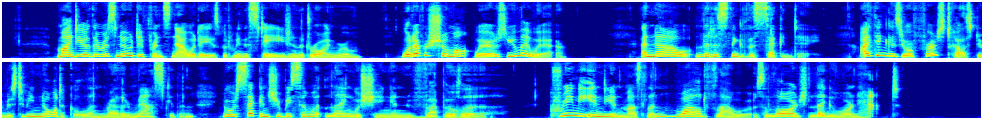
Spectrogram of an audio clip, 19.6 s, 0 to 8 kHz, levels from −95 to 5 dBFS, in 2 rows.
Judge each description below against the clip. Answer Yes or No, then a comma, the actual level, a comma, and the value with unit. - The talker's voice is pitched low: No, high, 215 Hz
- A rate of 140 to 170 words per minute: No, average, 180 wpm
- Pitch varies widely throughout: Yes, wide, 6.7 semitones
